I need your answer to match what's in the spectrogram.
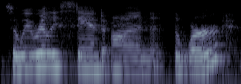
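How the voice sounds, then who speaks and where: A woman speaks at an unhurried, reflective pace in a self-recorded church video. She is a pastor's wife and church co-founder inviting viewers in. Her voice sits at a middle pitch. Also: fairly even intonation, fairly bright tone. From southern United States. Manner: slow, reflective, earnest and inviting. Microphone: self-recorded camera or phone.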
